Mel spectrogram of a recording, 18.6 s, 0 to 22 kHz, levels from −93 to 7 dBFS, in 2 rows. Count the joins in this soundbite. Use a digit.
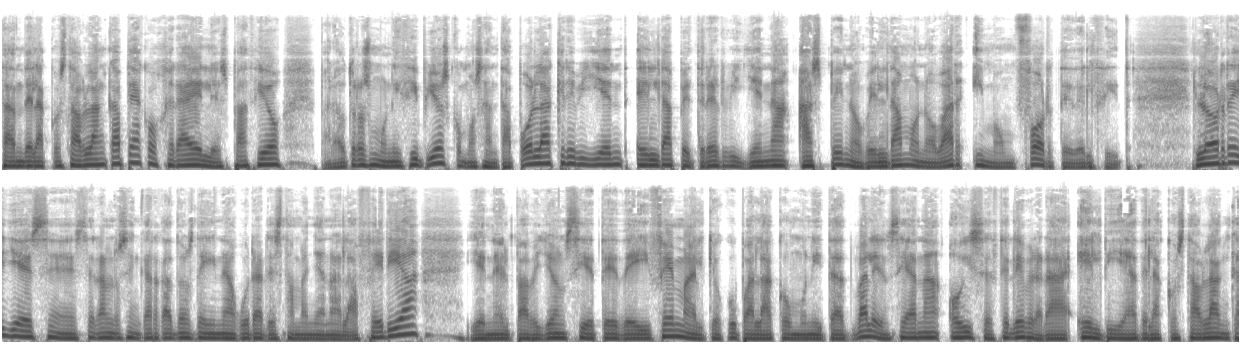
1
